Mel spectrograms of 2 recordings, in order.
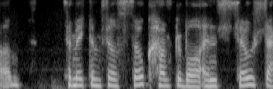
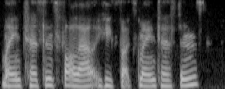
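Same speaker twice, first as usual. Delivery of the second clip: plain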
